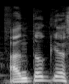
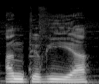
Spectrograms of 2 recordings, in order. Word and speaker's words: Antioquia: que me dice Alfredo Antioquia se pronuncia sin no es antioquía es sin acento me dice parece que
